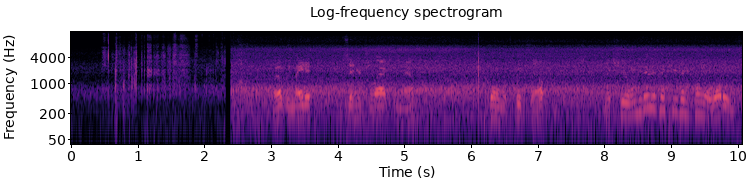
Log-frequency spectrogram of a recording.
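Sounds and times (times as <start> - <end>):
hand scraping and knocking camera: 0.5 - 2.4
faint steady hiss: 2.4 - 10.0.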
